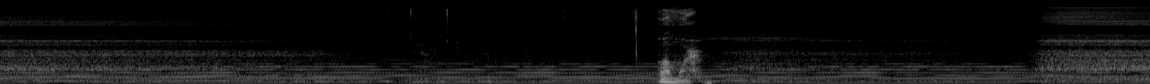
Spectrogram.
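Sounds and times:
faint breath during a guided self-enquiry meditation: 0:00.0 - 0:05.5, 0:07.1 - 0:11.4
speech: 0:06.6 - 0:07.2.

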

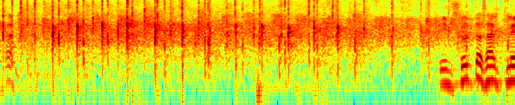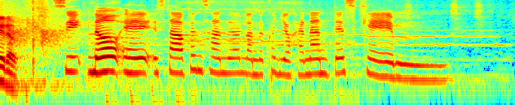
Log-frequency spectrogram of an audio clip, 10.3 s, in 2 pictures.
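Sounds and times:
speech: 0:00.0 - 0:00.4, 0:04.4 - 0:09.8
audience applause: 0:00.0 - 0:06.1.

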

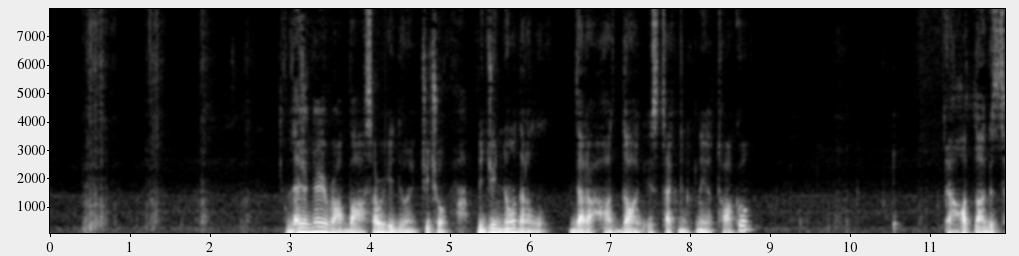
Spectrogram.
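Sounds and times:
person biting into a cracker topped with blackberry jam: 0:00.4 - 0:03.0
speech: 0:03.0 - 0:08.9, 0:11.2 - 0:11.9.

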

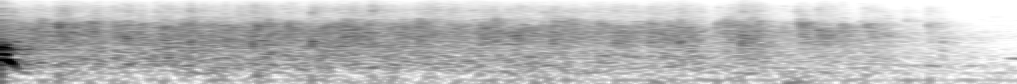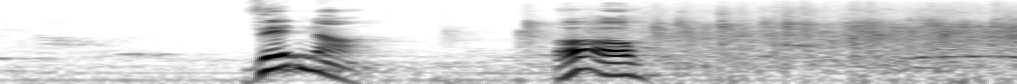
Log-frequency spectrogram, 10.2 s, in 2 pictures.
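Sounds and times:
audience clapping: 0:00.0 - 0:05.0, 0:07.3 - 0:10.1
speech: 0:06.4 - 0:07.0, 0:07.8 - 0:08.5.

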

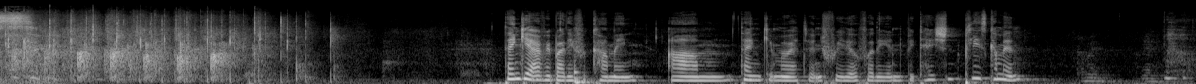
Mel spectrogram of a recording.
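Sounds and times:
audience applause: 0:00.0 - 0:03.3
speech: 0:05.1 - 0:10.4.

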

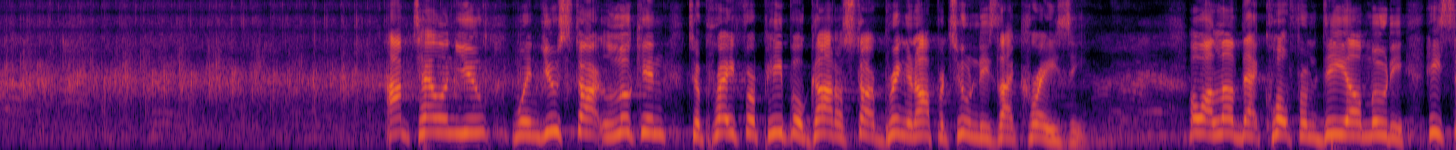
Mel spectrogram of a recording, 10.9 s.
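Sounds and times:
audience clapping: 0:00.0 - 0:04.9
speech: 0:02.9 - 0:08.2, 0:08.9 - 0:10.9.

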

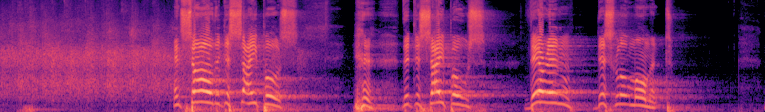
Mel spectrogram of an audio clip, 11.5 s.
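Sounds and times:
audience applause: 0:00.0 - 0:02.7
speech: 0:02.6 - 0:04.5, 0:05.4 - 0:10.1.

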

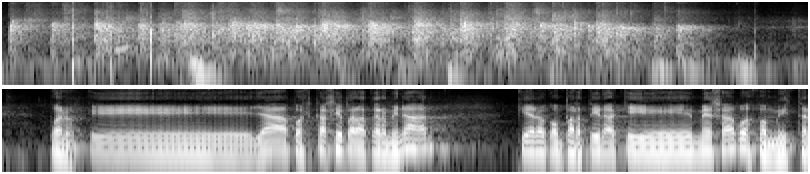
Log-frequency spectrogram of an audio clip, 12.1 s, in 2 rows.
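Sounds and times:
audience applause: 0:00.0 - 0:05.4
speech: 0:06.4 - 0:12.0.

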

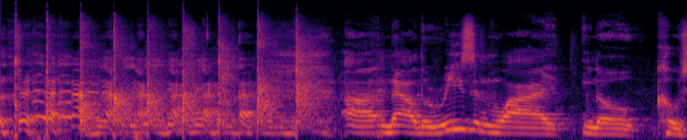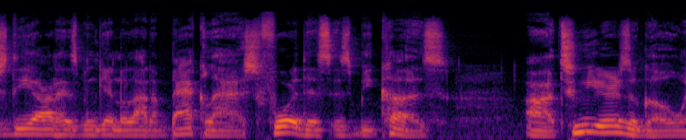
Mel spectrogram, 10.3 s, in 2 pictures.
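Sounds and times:
laughter: 0:00.0 - 0:02.5
people clapping: 0:00.0 - 0:02.5
speech: 0:01.6 - 0:10.2.

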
